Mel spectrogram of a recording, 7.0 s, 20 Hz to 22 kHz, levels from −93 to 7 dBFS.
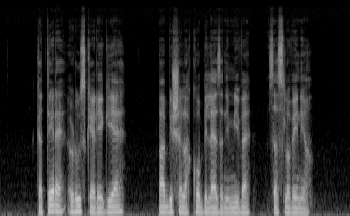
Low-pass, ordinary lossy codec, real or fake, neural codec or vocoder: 19.8 kHz; none; real; none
